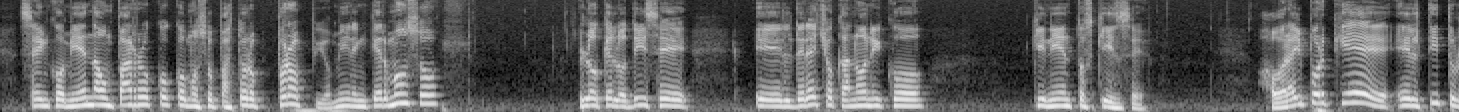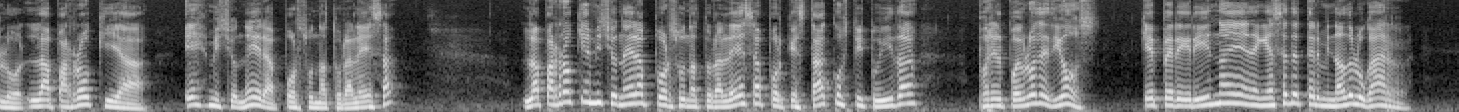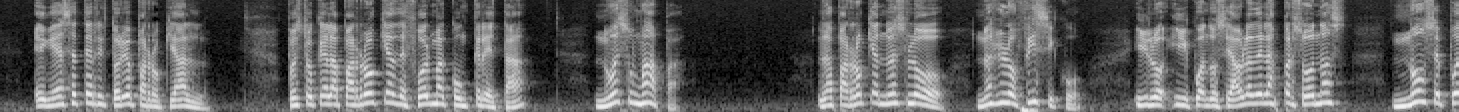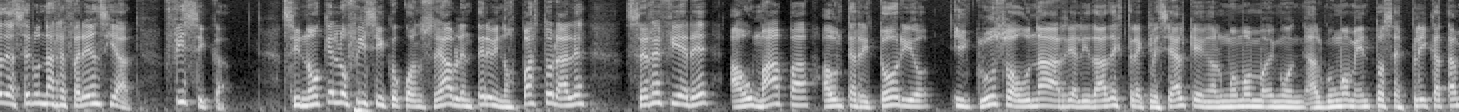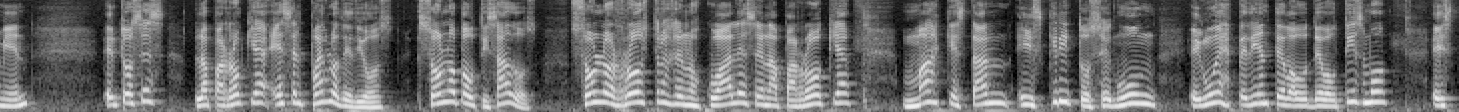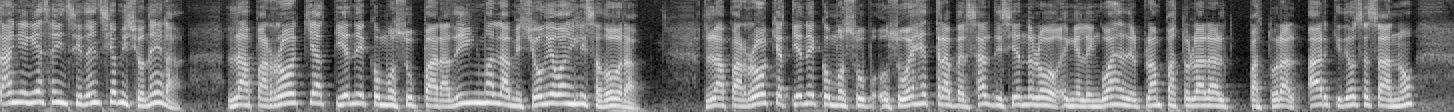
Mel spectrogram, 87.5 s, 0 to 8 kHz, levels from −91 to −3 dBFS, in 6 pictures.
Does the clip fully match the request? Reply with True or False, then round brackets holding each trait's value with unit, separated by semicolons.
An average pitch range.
False (5.8 semitones)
